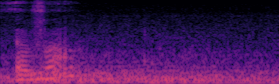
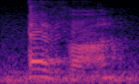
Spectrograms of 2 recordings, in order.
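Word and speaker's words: Ewa: to a lifeless machine besides eva is spelled e w a not e v e i thought we agreed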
